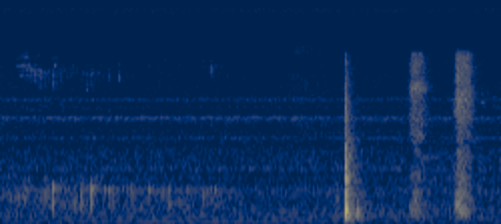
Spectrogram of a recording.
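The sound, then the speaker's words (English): Someone sips Kokta, a Bosnian cola: a sharp wet click followed by two short, breathy slurping bursts against a faint, quiet background, with no talking. “That was a nice sip sound, sir.”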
